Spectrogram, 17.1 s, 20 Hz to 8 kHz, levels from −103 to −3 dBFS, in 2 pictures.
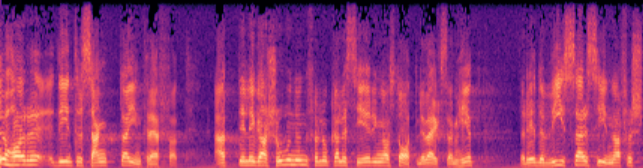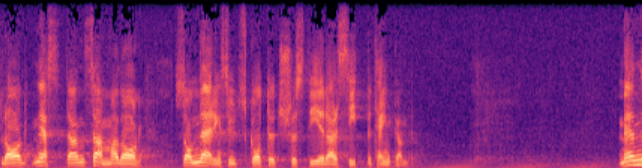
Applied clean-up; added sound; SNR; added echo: none; none; none; none.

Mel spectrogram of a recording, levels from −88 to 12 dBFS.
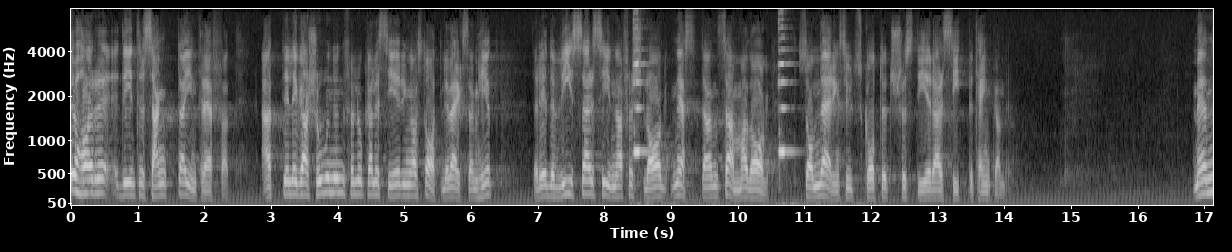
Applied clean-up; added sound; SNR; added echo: none; Bowed string instrument; 3 dB; none.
